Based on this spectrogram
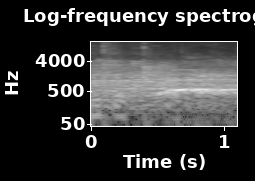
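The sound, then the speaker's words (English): Audience applause: a dense, steady wash of many hands clapping for just over a second, fairly loud, with a brief sustained vocal note rising out of the crowd partway through. “That deserves a round of applause, absolutely.”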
